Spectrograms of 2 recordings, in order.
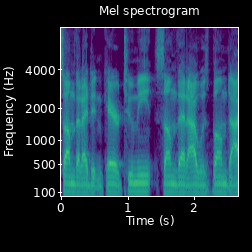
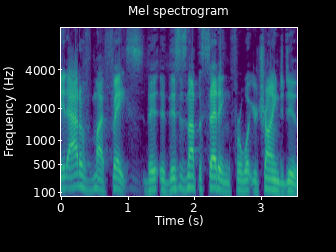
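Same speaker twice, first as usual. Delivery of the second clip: normal talking voice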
